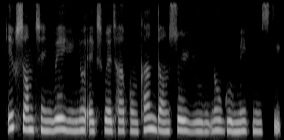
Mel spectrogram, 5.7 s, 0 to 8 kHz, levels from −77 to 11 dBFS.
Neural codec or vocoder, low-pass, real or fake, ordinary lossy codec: codec, 16 kHz in and 24 kHz out, 0.9 kbps, LongCat-Audio-Codec, four codebook decoder; 7.2 kHz; fake; none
